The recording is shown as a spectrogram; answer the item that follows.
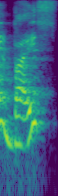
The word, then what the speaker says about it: advice: My advice is to sell your house while the market is hot. Advice, unvoiced. Advise, voiced.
